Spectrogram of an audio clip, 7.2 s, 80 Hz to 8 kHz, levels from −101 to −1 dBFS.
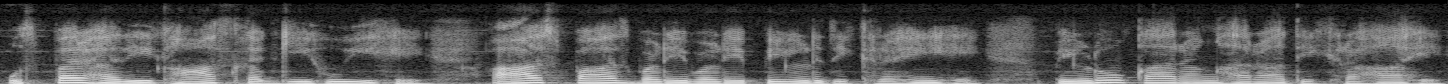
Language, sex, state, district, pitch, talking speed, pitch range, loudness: Hindi, female, Delhi, New Delhi, 180 Hz, 165 wpm, 165-190 Hz, -16 LUFS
